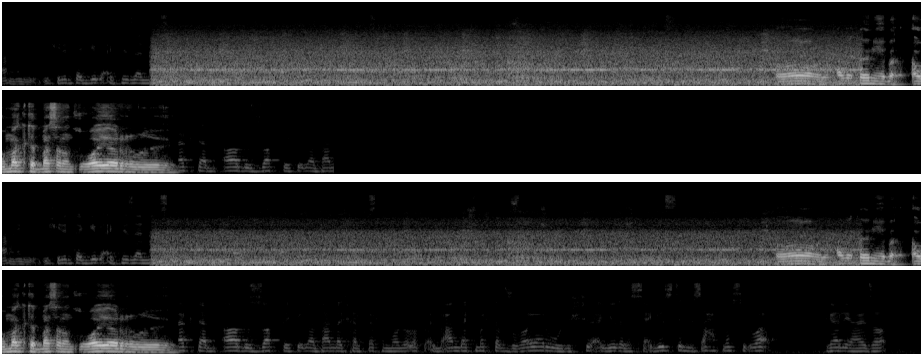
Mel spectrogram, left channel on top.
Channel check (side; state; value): left; drops out; at 12.5 s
